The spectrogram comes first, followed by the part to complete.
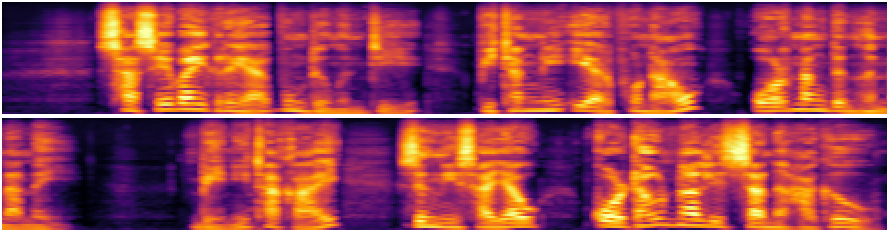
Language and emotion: Bodo, fearful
